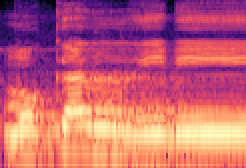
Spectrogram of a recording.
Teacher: کاف کی آواز باریک اور ذال کی آواز باریک ہوگی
